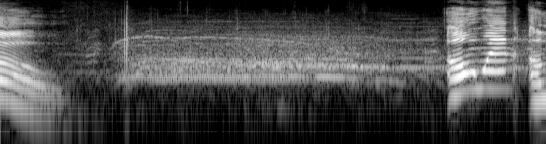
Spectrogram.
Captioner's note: audience cheering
